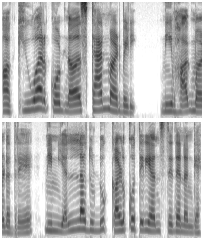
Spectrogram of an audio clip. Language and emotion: Kannada, fearful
